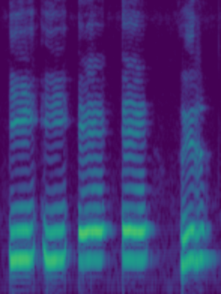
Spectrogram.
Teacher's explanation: तो जैसे अगर हम इसको पुकारे ए, तो इसमें भी हमारे जो होठ हैं वो गोलाकार स्थिति में नहीं आएंगे, या जितने भी ये स्वर हैं वो उनको बोलते हुए हमारे होठ गोलाकार स्थिति में नहीं आएंगे। चाहे आप कोई सा भी बोलकर देख लो, ई ए रिर, तो इसमें गोलाकार नहीं आते हैं। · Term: आवृतमुखी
